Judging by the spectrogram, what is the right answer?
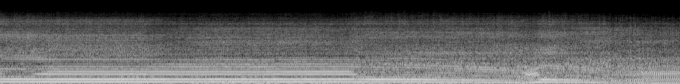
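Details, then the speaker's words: Motorized bicycle ("the Mule") small two-stroke kit engine, brought in for a no-start; even buzz with steady pitch sagging slightly near the end; starts and keeps running cleanly before teardown, which later found fuel in the float and a thin clutch pad. "sounds good I really really dig this bike"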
